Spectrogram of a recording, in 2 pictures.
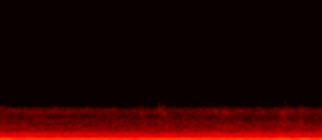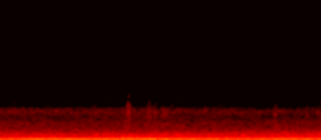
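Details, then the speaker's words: Van driving after all four shocks were changed, fixed by packing wire between the loose passenger-side rear shock bolt and body: continuous road and wind rumble over uneven surface, no knocks or clunks; rear suspension quiet. "rather sound anymore so the wire I put the white between the the shock boat and body of this vehicle work because I take care of the looseness on between the bolt and body as you see no more router noise anymore"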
